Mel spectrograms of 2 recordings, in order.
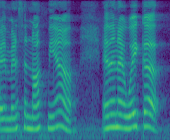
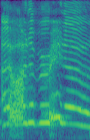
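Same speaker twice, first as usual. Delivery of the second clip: loud high laughing wail; mock cry for help; 7 semitones higher, 9 dB louder than usual. Friend voicing paralysed husband, hammed-up laughing wail. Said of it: "I'm like".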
